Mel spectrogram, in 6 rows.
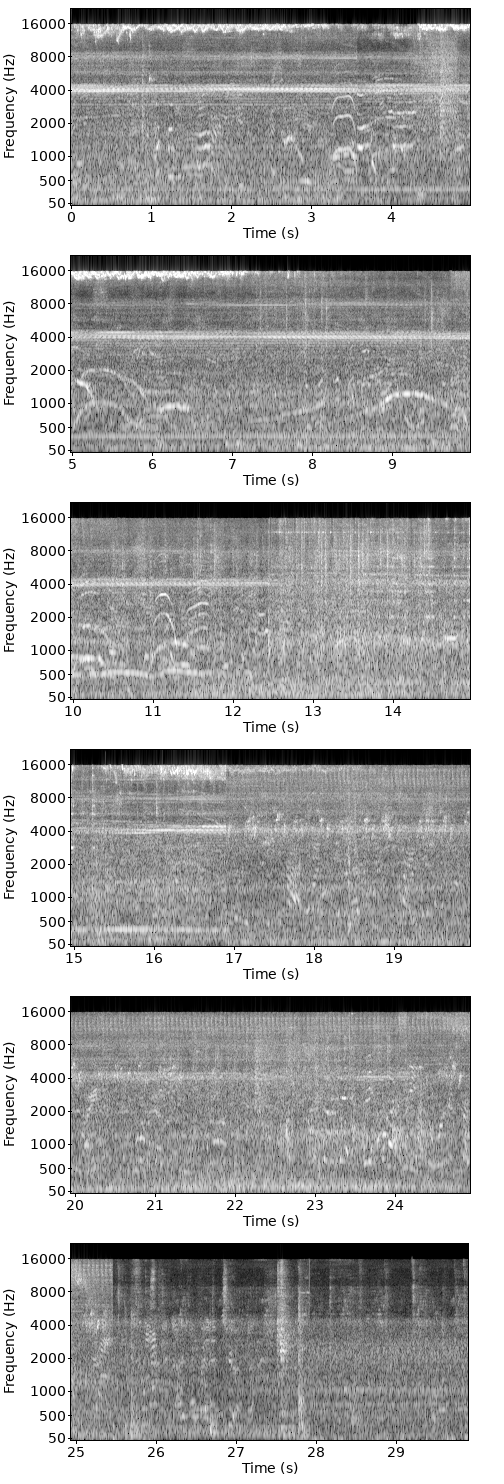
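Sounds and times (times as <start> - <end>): held hum: 0.0 - 25.6
people's voices: 0.0 - 29.9
ride cars rumbling along track: 0.0 - 29.9.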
